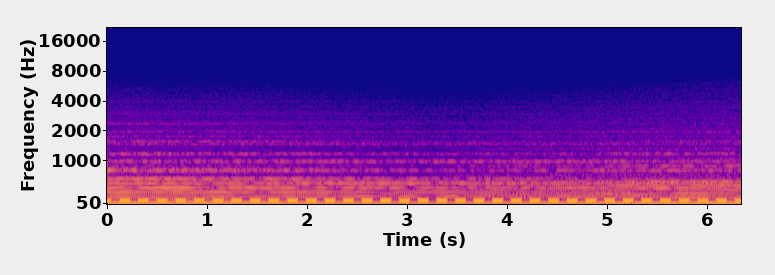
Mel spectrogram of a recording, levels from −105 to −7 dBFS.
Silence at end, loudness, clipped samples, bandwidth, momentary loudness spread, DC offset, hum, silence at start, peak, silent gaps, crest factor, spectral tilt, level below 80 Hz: 0 s; -31 LUFS; under 0.1%; 2 kHz; 1 LU; under 0.1%; none; 0 s; -20 dBFS; none; 10 dB; -12.5 dB/octave; -38 dBFS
